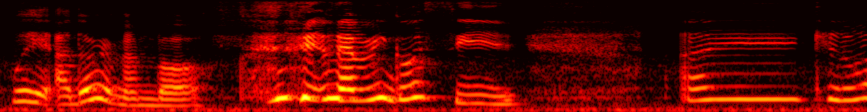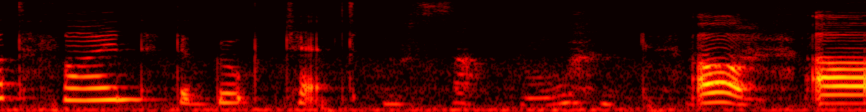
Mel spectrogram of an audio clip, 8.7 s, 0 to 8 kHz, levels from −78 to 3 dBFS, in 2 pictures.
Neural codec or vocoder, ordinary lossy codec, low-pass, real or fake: none; none; none; real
